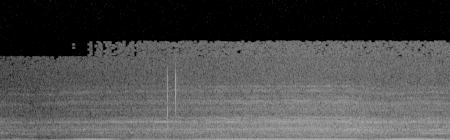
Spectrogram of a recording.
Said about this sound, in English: I don't know how many lawns could be mowed during this drought. It doesn't make any sense. They're always mowing, and they're just closer and closer.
